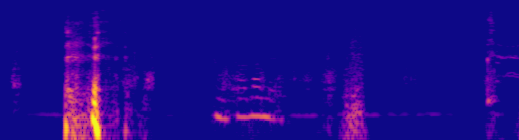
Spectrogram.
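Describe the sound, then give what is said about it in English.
A female dog sniffs in a few short, breathy bursts with gaps between them, alongside some faint vocal sounds in the background. “Oh, sniffing just like she does on her walks.”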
